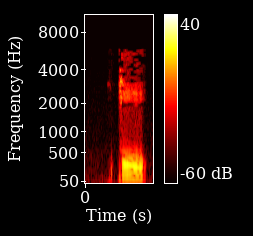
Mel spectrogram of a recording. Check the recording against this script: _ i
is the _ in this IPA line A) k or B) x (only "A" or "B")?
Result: A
